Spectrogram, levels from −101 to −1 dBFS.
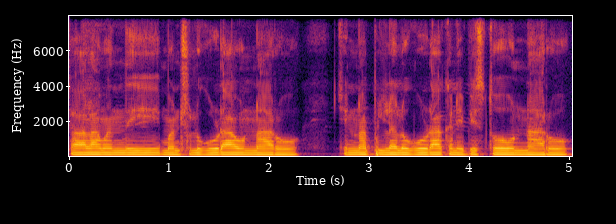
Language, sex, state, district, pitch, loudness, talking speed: Telugu, male, Telangana, Hyderabad, 110 Hz, -16 LUFS, 105 wpm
